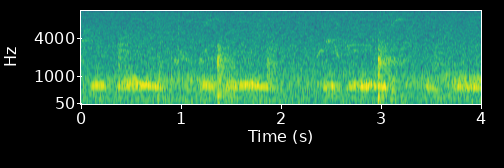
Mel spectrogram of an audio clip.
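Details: Young wild-caught spotted dove with black eyes cooing intensely: repeated mellow coo phrases of two or three soft notes, evenly paced, broken by a few sharp taps.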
